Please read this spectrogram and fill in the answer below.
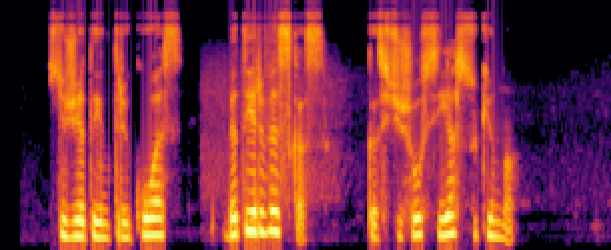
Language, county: Lithuanian, Klaipėda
